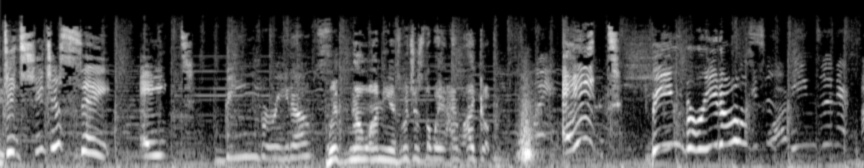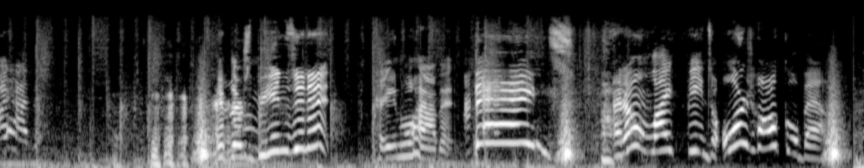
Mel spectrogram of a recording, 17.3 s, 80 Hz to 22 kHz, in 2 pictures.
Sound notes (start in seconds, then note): 9.7 laughs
